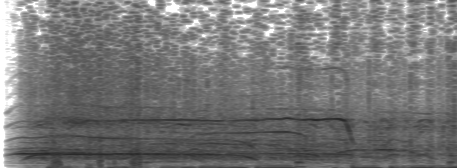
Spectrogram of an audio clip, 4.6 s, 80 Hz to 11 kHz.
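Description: A large concert crowd cheers and whoops loudly at a concert in Banja Luka in 2009, with high sustained shouts and screams rising over a dense roar, while a steady bass beat thumps underneath.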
